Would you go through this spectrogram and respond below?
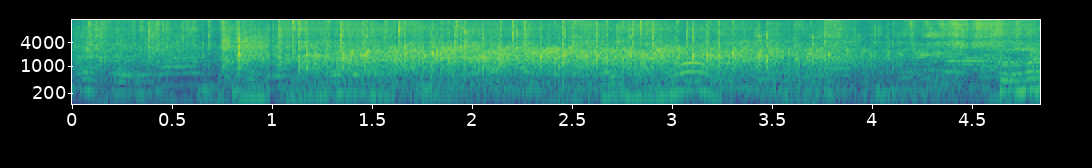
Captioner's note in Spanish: aplausos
